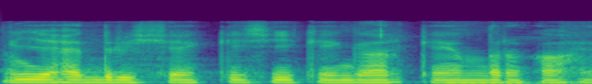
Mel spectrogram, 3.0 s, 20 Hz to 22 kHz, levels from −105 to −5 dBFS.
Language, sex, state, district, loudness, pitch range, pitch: Hindi, male, Uttar Pradesh, Muzaffarnagar, -18 LUFS, 110-120 Hz, 115 Hz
